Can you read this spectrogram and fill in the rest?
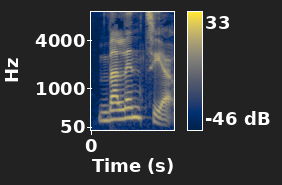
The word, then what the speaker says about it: Valencia: it is really a Valencian dish coming from Valencia, or Valencia, as is pronounced in Spain.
